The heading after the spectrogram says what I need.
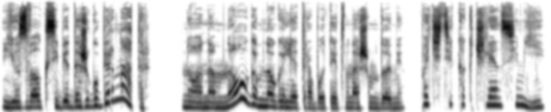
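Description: A woman's voice: medium pitch, very animated, a little fast, darkish tone, no room sound, clean studio sound. A woman voicing a chatty, spoiled, dreamy young female student in an audiobook. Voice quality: bubbly, talkative. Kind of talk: audiobook character voice.

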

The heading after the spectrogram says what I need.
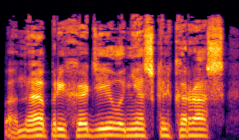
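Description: A man voicing a huge, gruff old male kobold smith who talks in a slow growling rumble. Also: no echo, studio quality. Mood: hoarse remorseful. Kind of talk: audiobook character reading.

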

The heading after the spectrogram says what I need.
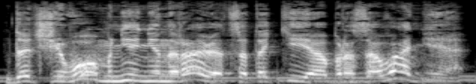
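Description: A feverish, excitable geologist, as a male reader puts him on, with a high, agitated voice that keeps breaking into shouts. Faint music plays behind him in this audiobook reading. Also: normal speed, gravelly, exaggerated voice. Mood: uneasy.

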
